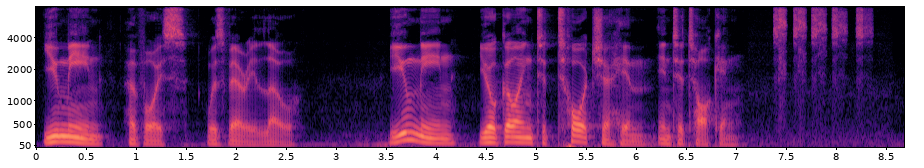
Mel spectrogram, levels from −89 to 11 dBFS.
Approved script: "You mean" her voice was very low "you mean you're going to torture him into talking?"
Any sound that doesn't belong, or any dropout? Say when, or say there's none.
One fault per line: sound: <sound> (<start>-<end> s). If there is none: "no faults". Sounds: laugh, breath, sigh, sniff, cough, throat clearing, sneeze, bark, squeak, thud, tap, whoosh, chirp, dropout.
sound: laugh (7.4-8.4 s)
